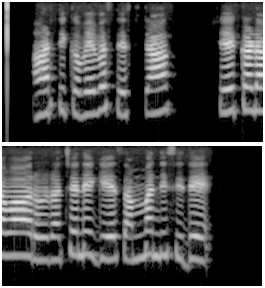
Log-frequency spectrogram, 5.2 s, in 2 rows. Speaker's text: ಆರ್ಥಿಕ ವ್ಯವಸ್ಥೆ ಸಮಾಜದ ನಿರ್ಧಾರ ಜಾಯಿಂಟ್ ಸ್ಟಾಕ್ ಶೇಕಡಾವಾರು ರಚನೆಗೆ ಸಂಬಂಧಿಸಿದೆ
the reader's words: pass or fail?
fail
